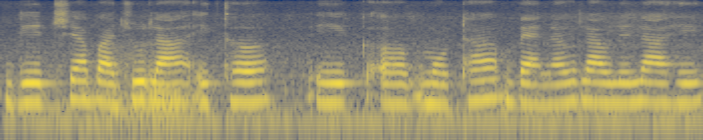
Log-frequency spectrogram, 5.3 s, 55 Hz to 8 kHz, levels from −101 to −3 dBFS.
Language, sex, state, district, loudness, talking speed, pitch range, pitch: Marathi, female, Maharashtra, Gondia, -16 LUFS, 100 wpm, 205-220 Hz, 210 Hz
